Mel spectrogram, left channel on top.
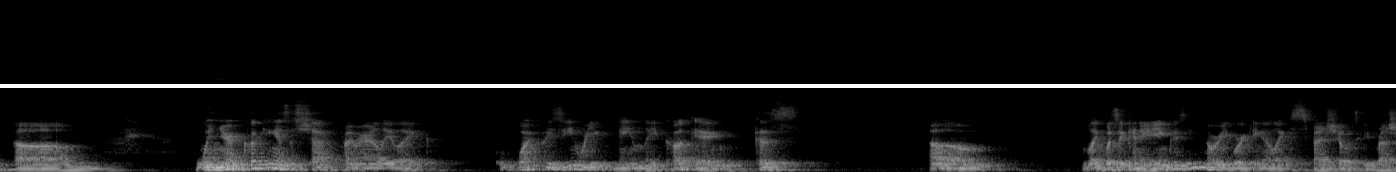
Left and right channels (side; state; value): left; silent; 53 dB below the other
